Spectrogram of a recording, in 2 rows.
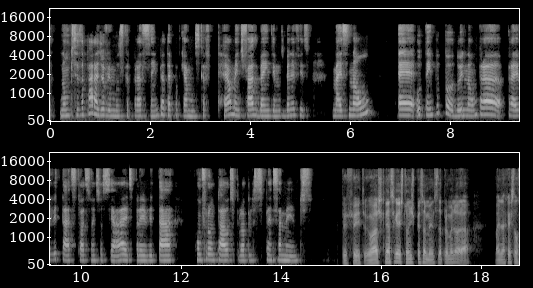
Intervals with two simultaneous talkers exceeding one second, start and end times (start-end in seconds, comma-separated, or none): none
